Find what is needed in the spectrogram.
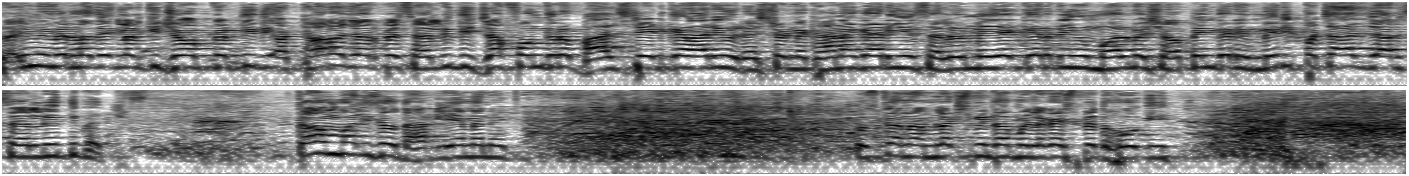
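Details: Adult male performer speaking Hindi to an audience; normal speech.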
